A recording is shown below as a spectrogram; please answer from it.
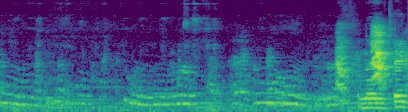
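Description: A dog whining, a pitched whine that wavers up and down and grows louder near the end.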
